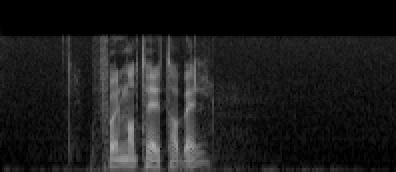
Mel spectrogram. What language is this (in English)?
Norwegian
